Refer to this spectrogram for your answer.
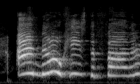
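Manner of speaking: very high, loud, shrieking scream. Acting out a mother on a talk show: imitating a screaming mother. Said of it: "she's back there screaming".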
